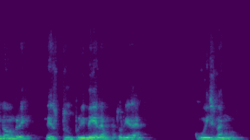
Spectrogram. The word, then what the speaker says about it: Cuismango: de su primera autoridad, Cuismango, pero mal pronunciado me decían Guzmango, decían ellos, Guzmango, que es todavía un pueblo que existe en Condoza. A Cuismango fonéticamente lo transforman en Guzmango.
